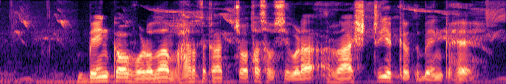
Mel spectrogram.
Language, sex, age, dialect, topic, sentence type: Hindi, male, 41-45, Kanauji Braj Bhasha, banking, statement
